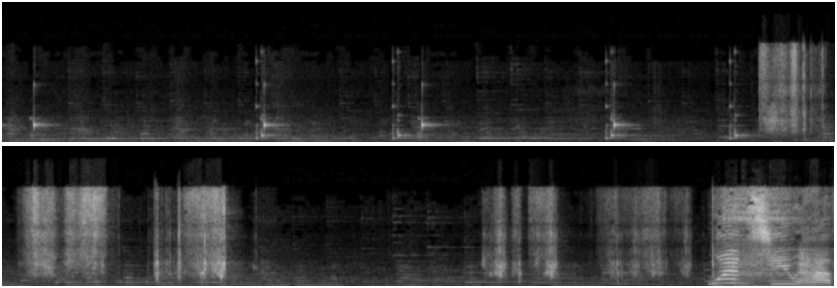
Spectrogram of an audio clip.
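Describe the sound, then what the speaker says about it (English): Card-shuffle and card-draw effects in the Genshin Impact digital card game: a series of crisp, repeated card flicks and swishes at a steady rhythm, ending in a brighter flourish, loud and close over background music. "we can select any number of cards in our hand to shuffle back into the draw pile"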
